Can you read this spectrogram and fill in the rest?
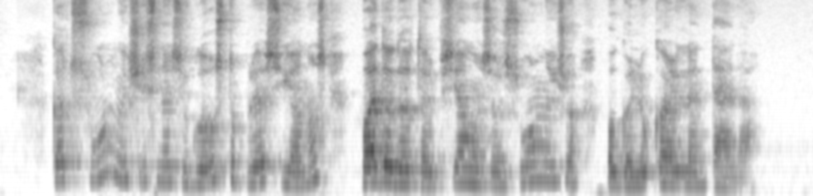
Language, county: Lithuanian, Vilnius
